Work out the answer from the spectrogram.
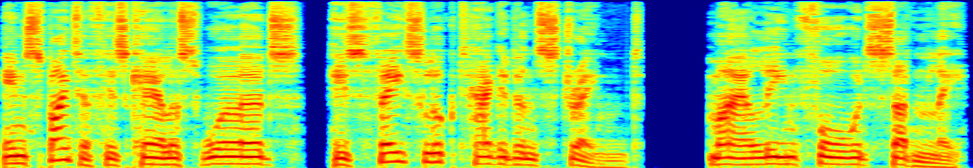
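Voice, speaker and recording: A man's voice: medium pitch, huge pitch swings, measured pace, creaky, fairly bright tone, dry recording, studio quality, distant mic. A man reading a novel aloud as scripted, dramatic audiobook narration.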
